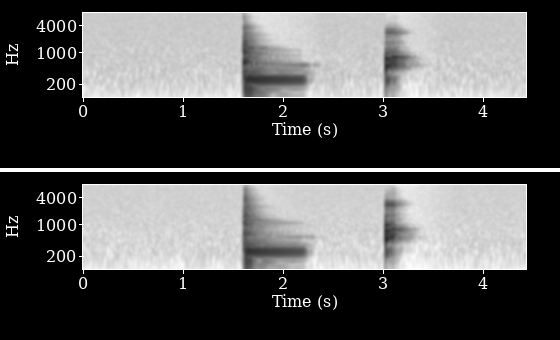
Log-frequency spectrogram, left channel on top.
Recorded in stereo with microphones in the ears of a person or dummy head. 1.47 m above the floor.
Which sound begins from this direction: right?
A baby crying, at 3.0 s.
